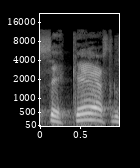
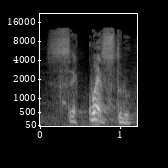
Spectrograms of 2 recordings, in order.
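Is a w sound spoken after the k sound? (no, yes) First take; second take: no; yes. First: The u is silent, with no w sound. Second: The u is voiced as a w sound. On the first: The speaker calls it wrong. "nada de falar" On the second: The speaker calls it right. "você ouviu o som da letra U"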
